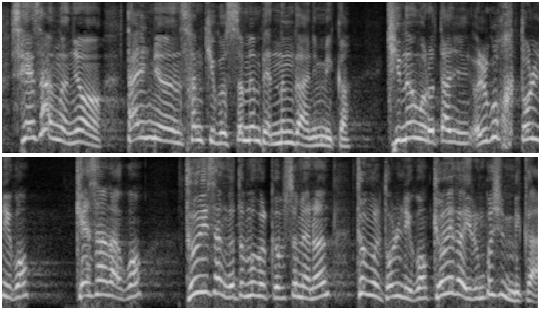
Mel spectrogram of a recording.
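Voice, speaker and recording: A middle-aged male pastor with a very high, sing-song voice tells funny stories mid-sermon in a chatty tone. His words ring out with a long reverb from a big church sanctuary. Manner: conversational storytelling, humorous and animated. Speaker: senior pastor.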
